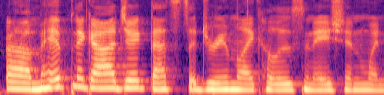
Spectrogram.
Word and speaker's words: hypnagogic: Hypnagogic. – Yeah, hypnagogic.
